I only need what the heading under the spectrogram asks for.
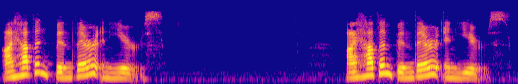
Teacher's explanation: in years is a falling intonation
